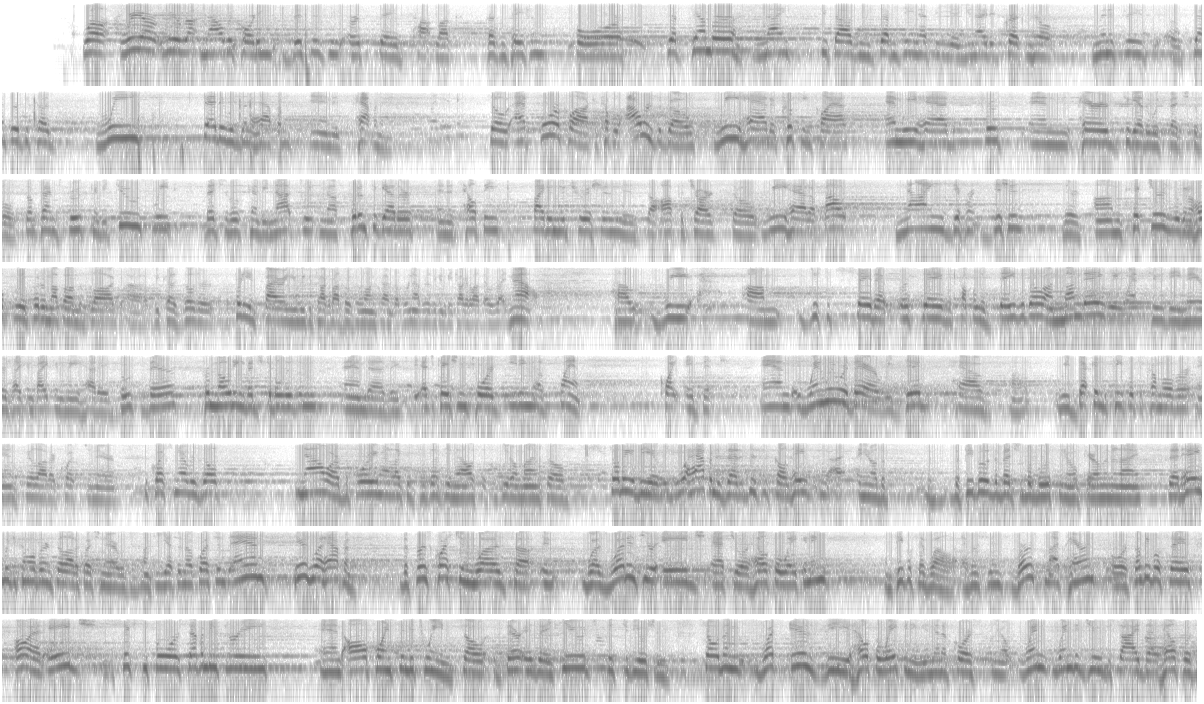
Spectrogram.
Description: Mostly nerdy, silly, and full of well-meaning, innuendo, double ententes, gaps in flow, but some suggestions that any literary critic would praise as worthy of merit.
Here’s the presentation, including both audio and slides.
This is part of the September Earthsave event, found here:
